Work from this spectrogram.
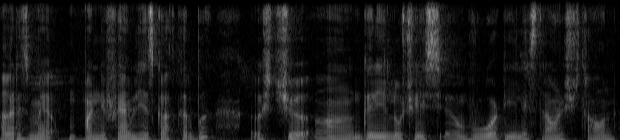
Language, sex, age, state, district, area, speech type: Kashmiri, male, 18-30, Jammu and Kashmir, Anantnag, rural, spontaneous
